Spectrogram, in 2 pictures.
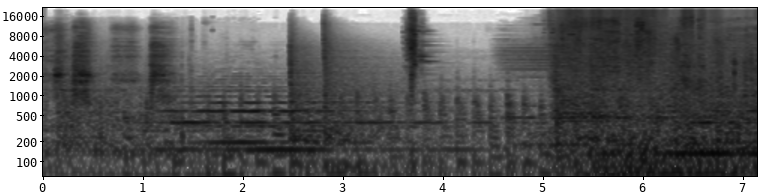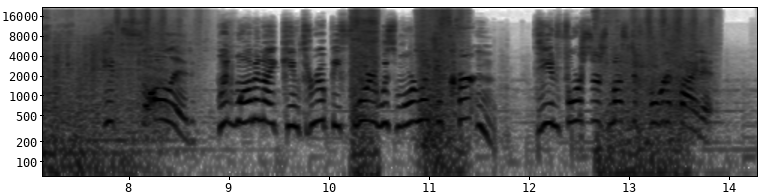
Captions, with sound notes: [suspense music] [magical buzzing] It’s solid! When Mom and I came though it before, it was more like a curtain. The Enforcers must have fortified it.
